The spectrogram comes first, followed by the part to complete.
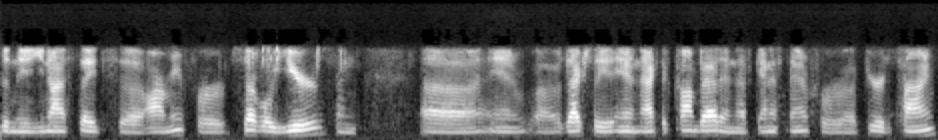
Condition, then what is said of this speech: None; typical speech.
